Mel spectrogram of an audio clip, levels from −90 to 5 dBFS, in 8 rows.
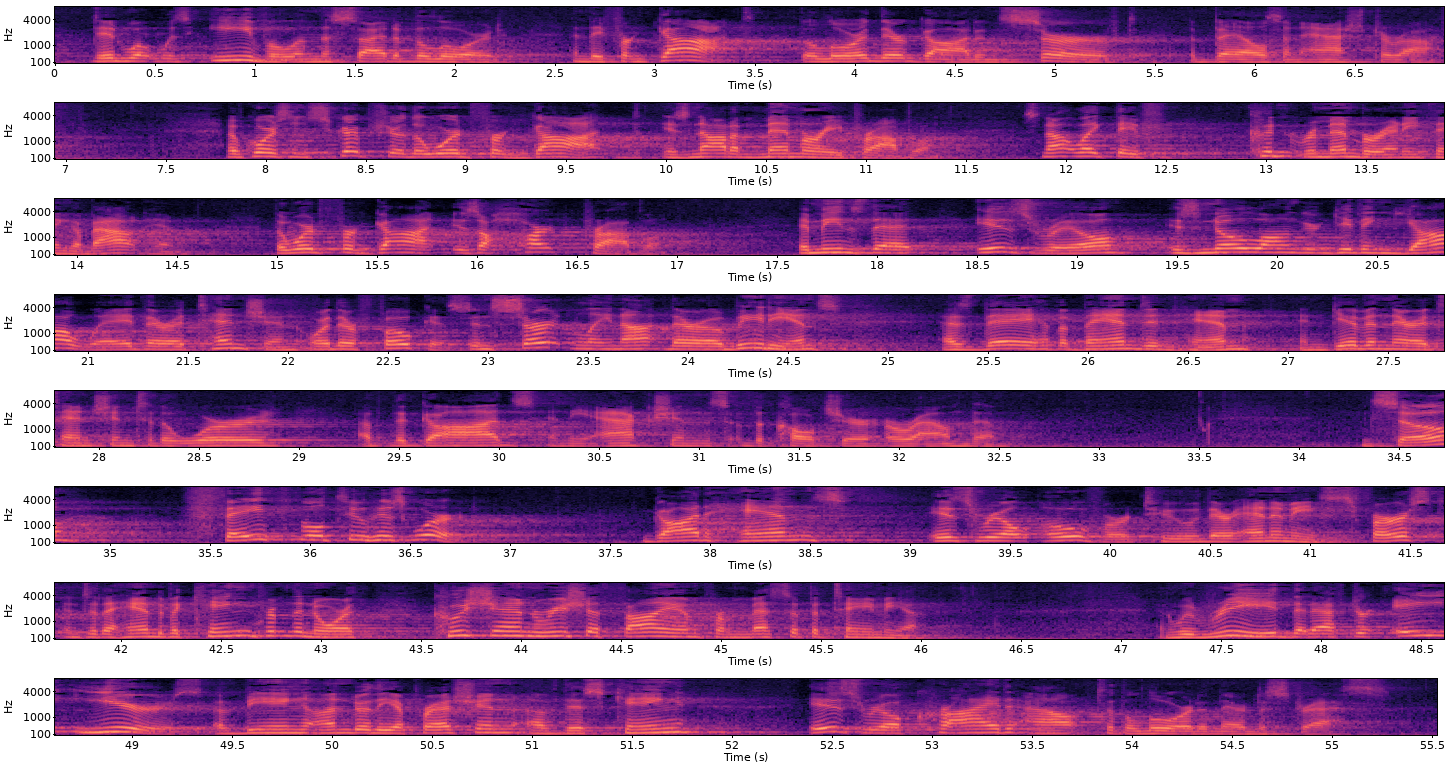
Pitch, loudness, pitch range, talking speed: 165 Hz, -22 LUFS, 140-190 Hz, 155 wpm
